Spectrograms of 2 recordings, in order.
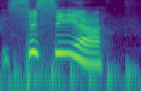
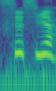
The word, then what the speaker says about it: Cissia: Cisia. Not Cicia how I've been pronouncing it.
